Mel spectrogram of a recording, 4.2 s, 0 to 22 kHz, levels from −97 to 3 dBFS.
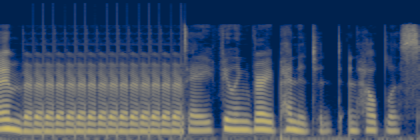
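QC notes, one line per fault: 0.32–1.84 s, broken-record loop: a short slice of speech, about 0.11 s long, repeats exactly and back to back 14 times, giving a stuttering, machine-gun chatter with no forward progress until normal speech resumes at 1.84 s. The likely cause is a stall in the player, encoder or stream that kept re-sending the last fragment it held, so the speech due in those 1.5 seconds never plays and is lost.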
